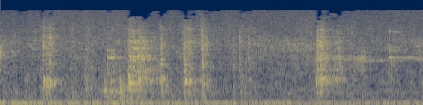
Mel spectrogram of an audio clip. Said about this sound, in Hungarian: Drága, hozza csak oda ezeket a tányérokat.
